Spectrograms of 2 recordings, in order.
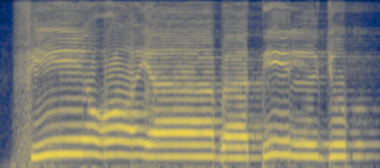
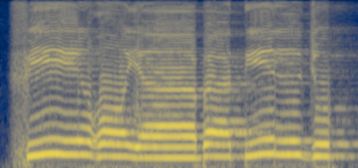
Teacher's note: Kalau berhenti pada huruf ba yang tasydid ini, sukunkan dulu, kemudian qalqalahnya atau pantulannya datang terlambat 2 ketukan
